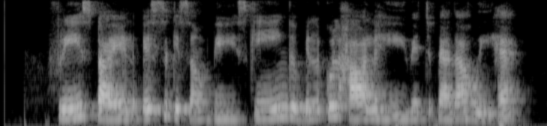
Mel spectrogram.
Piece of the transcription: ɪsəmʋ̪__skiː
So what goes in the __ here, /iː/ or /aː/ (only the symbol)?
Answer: iː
